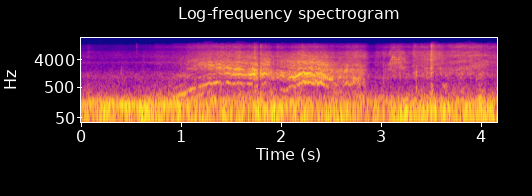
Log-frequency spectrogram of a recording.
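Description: Nylon tent fabric and gear rustling as someone reaches into a backpacking tent: a rustle of about two seconds, starting about a second in, with a rising and falling note through it.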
